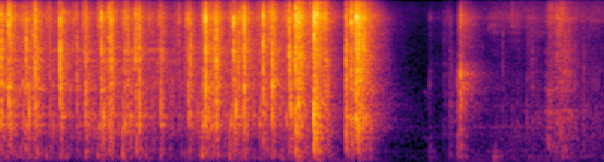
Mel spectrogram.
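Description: Handling noise from a DVD case being gripped, turned and moved over a wooden floor: a fast run of plastic clicks and scrapes that stops about two and a half seconds in, then a few faint taps.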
